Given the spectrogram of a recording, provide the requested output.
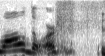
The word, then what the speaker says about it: Waldorf: Muppet babies should have had Statler and Wardolph as two middle-aged men who just stood around making fun of the babies. – Yeah. Oh, Statler. not to correct your pronunciation, but Statler and Waldorf.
